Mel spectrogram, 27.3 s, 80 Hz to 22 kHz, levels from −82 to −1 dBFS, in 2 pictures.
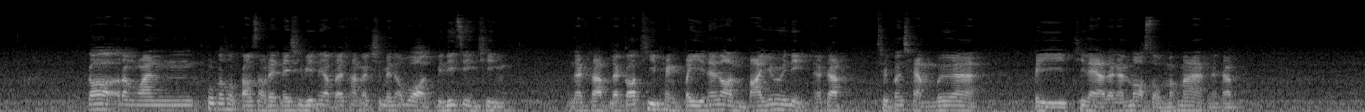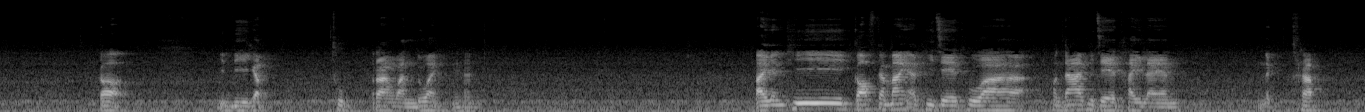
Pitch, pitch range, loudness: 120 Hz, 105-135 Hz, -32 LUFS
